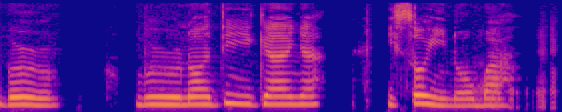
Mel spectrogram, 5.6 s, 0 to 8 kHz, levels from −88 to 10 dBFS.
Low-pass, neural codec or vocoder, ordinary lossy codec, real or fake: 7.2 kHz; none; none; real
